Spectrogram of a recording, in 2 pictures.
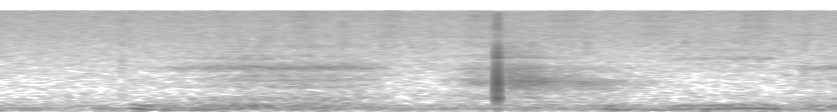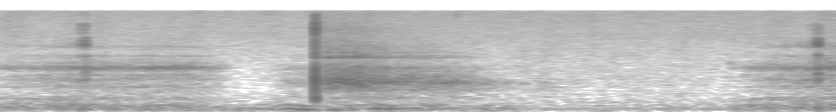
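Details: Sleeping man snoring persistently: slow, heavy breathing with rough, low snorting sounds and a couple of sharp clicks in a quiet room.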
